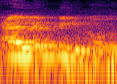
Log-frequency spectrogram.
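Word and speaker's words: jalapeño: कि मैं पूछती तुमको जेस जे साइलेंट होता है। ठीक है? जे के बाद ए ही आता है बट जे साइलेंट होता है। ठीक है? तो अभी एलपीनो स्टार्ट हो रहा है जे से।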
